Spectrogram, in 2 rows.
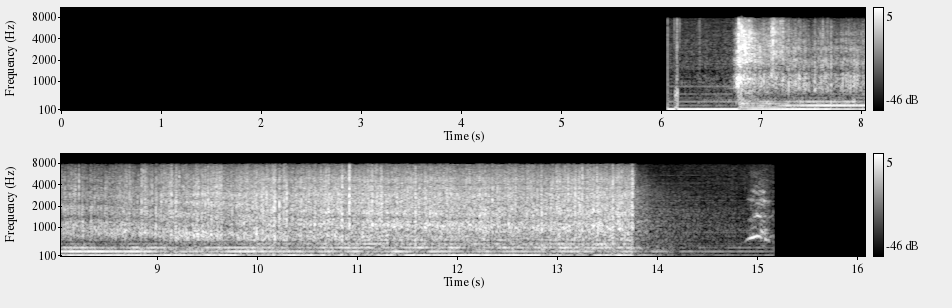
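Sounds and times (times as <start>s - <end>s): electric arc buzzing and crackling: 6.1s - 14.9s
sharp electric crack: 6.1s - 14.9s.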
